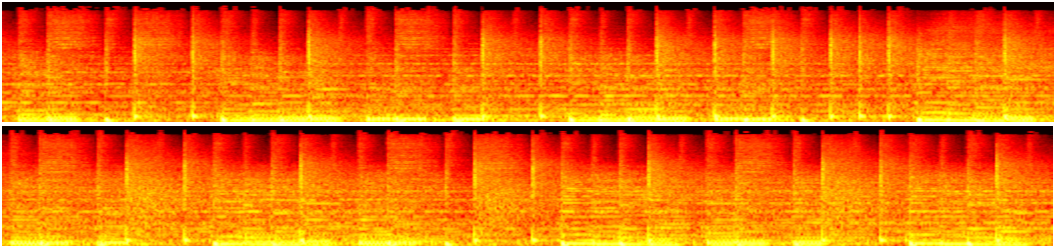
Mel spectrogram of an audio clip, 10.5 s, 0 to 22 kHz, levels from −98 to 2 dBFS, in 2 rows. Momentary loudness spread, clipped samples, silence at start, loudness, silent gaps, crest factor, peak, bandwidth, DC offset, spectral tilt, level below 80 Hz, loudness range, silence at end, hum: 3 LU; under 0.1%; 0 s; -17 LUFS; none; 16 dB; 0 dBFS; 18.5 kHz; under 0.1%; -5 dB/octave; -22 dBFS; 1 LU; 0 s; none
